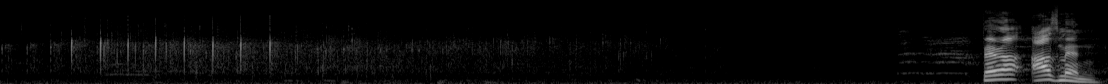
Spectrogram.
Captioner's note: applause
